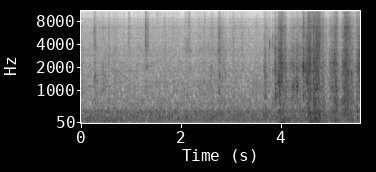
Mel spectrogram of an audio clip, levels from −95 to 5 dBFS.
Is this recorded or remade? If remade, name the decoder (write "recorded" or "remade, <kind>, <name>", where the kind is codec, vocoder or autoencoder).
remade, vocoder, WaveNeXt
